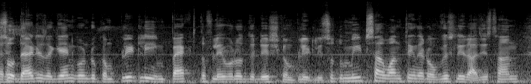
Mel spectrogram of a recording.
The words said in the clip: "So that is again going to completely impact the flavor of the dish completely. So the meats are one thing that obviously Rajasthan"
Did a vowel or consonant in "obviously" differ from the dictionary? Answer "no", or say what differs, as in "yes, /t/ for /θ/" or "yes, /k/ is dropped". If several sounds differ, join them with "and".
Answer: no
